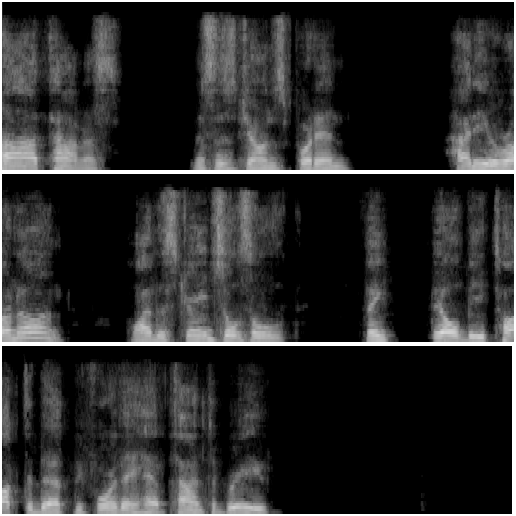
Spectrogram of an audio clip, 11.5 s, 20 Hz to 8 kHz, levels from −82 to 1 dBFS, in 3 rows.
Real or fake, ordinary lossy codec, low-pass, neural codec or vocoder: fake; AAC, 32 kbps; 7.2 kHz; codec, 44.1 kHz, 7.8 kbps, DAC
